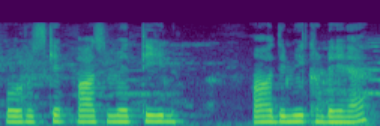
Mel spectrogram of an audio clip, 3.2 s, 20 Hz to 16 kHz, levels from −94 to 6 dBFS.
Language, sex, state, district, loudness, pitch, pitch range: Hindi, male, Uttar Pradesh, Saharanpur, -16 LUFS, 165 Hz, 160-170 Hz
